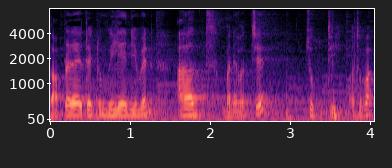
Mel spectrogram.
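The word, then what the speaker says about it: عقد: আগ আমাদের দুবাইতে বলে আদ মানে ক আর গো মানে একটু উচ্চারণটা একটু ভিন্ন বাট শব্দ কিন্তু একই তো আপনারা এটা একটু মিলিয়ে নিবেন আদ মানে হচ্ছে চুক্তি অথবা আদ মানে হচ্ছে চুক্তি তো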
